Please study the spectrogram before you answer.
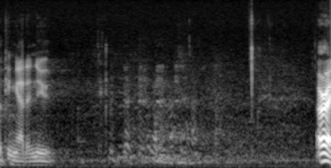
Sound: audience chuckles

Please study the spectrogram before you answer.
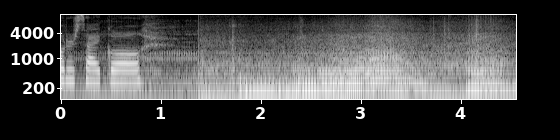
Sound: engine revving

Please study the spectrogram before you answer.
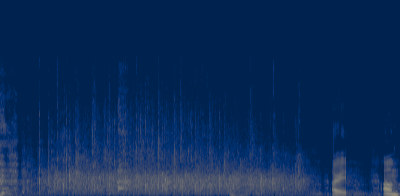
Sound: applause

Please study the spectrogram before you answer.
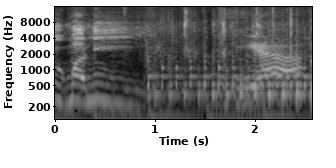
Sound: bongo music; all snapping

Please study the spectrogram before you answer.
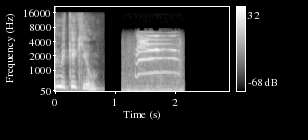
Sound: meow

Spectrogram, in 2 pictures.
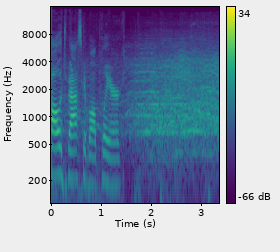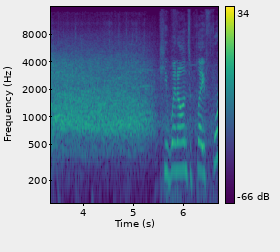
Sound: crowd cheering

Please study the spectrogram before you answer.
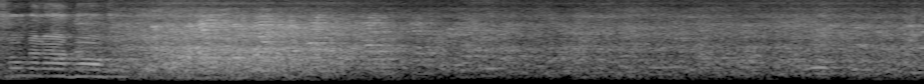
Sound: audience laughs

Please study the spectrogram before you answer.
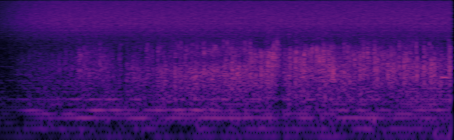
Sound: attendees applauding

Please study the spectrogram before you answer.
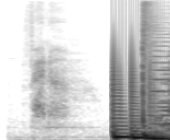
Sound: whispered

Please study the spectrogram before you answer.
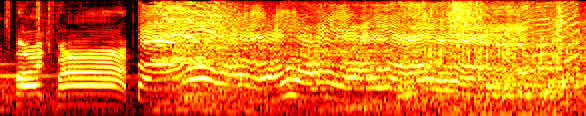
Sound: laughing

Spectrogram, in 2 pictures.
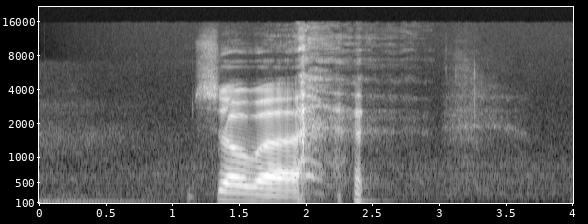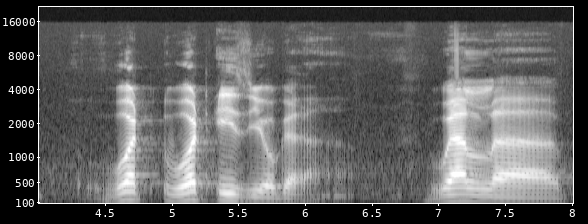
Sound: laughs

